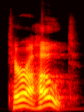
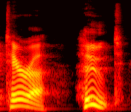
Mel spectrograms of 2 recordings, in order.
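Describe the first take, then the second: First: The second word is said like hote. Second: The second word is said like hoot. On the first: The speaker calls it right. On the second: The speaker calls it wrong.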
